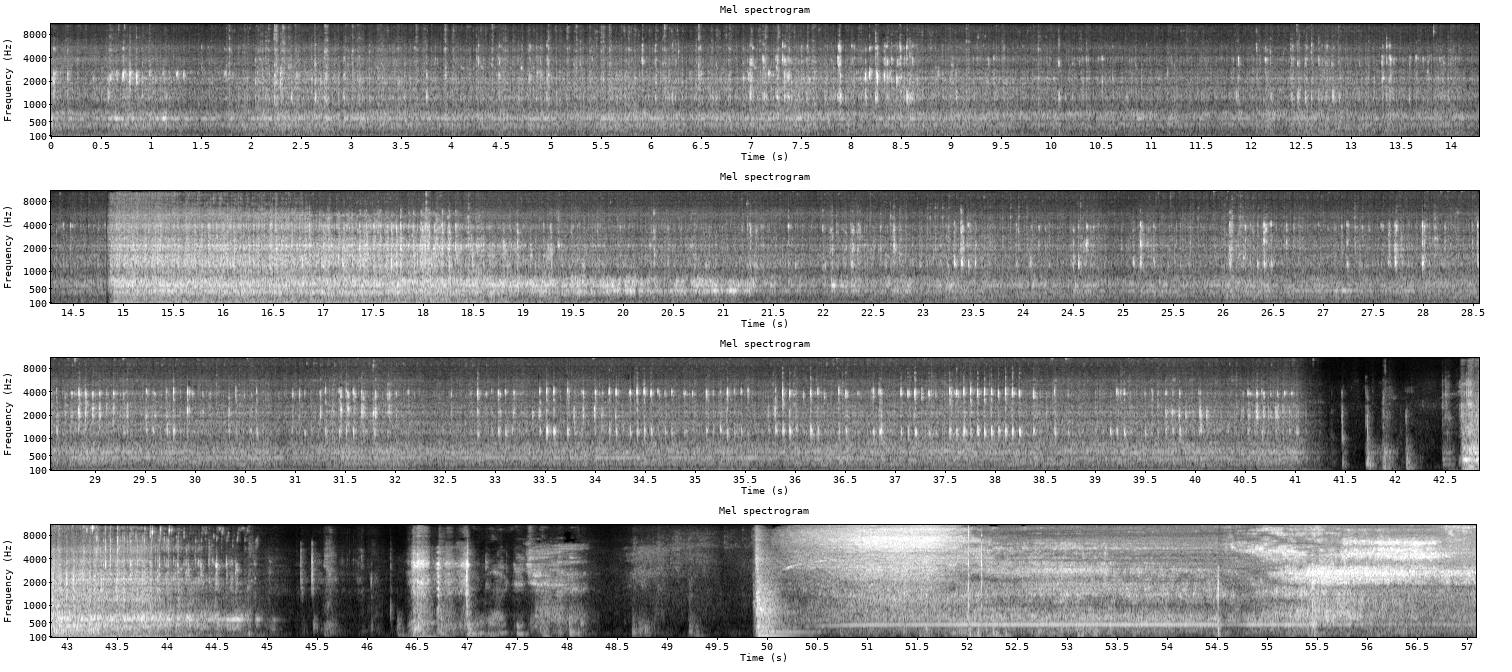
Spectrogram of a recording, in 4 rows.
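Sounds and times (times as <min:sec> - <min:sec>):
drill motor hum: 0:14.9 - 0:22.8, 0:50.0 - 0:57.0
end mill cutting metal: 0:49.9 - 0:57.0.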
